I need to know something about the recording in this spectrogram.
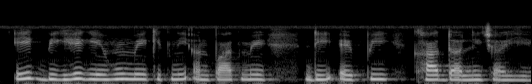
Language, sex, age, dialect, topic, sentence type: Hindi, female, 18-24, Awadhi Bundeli, agriculture, question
